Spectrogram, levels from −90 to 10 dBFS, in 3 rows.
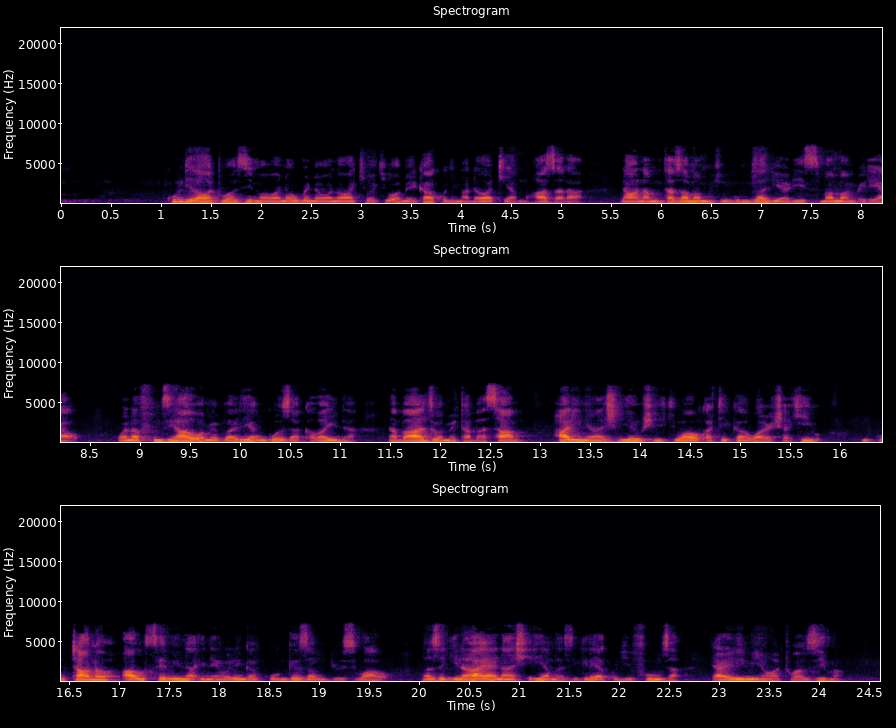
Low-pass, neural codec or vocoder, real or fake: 7.2 kHz; codec, 16 kHz, 2 kbps, X-Codec, WavLM features, trained on Multilingual LibriSpeech; fake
